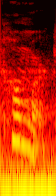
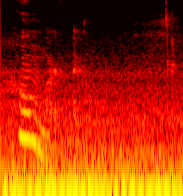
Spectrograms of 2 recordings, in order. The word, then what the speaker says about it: homework: And we say homework. And I'm sure many of you can already tell the stress is on the first syllable.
